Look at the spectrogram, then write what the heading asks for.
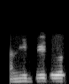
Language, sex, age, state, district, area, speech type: Marathi, male, 18-30, Maharashtra, Washim, urban, conversation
